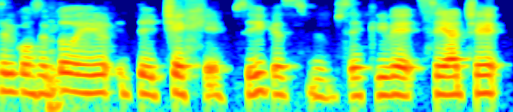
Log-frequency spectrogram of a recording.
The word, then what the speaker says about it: ch'ixi: texto que es el concepto de de de cheje sí que se escribe ch apóstrofe y latina x y latina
